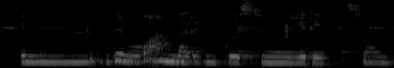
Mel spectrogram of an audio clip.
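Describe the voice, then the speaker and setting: Over music in the background, a woman speaks at a fairly high pitch. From Umbria, Terni. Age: 20s. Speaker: student and radio speaker. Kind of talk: casual video testimony.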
